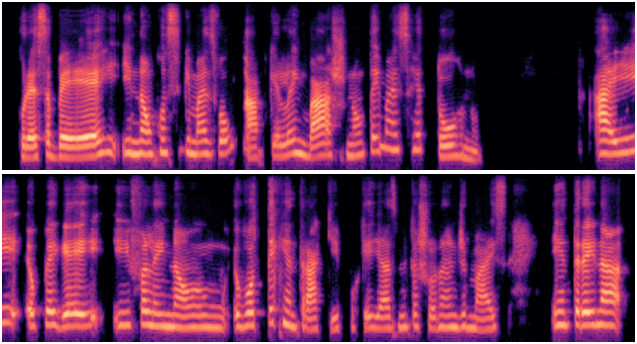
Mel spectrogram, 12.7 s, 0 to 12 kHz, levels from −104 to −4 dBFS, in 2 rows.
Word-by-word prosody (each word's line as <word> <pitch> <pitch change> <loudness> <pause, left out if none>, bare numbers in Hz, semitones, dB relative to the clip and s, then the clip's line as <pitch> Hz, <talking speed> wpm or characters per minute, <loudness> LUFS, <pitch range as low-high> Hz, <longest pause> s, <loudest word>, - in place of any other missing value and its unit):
por 185 - -2
essa 180 +5 +3
BR, 180 +2 +6 0.2
e 245 - -3
não 220 -1 +3
conseguir 250 +2 -5
mais 225 0 -3
voltar, 230 - -1
porque 190 - -11
lá 205 +4 -4
embaixo 205 -5 +3
não 200 +2 -8
tem 270 +4 -5
mais 305 -3 -6
retorno 190 - -6 1.2
aí 245 - +3
eu - - +2
peguei 440 -5 +2
e 235 +1 -6
falei: 240 -2 0
"Não, 200 -1 -3
eu 215 - -2
vou 235 +2 +3
ter 240 +3 -3
que 270 - -4
entrar 205 -7 0
aqui, 180 +1 -10
porque - - -12
Yasmin 195 +1 -5
está 215 - -10
chorando 205 +1 -6
demais", 195 -2 -6 0.5
entrei 240 0 +4
na 240 -1 +4
220 Hz, 160 wpm, -22 LUFS, 195-245 Hz, 1.2 s, BR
